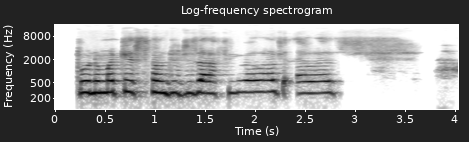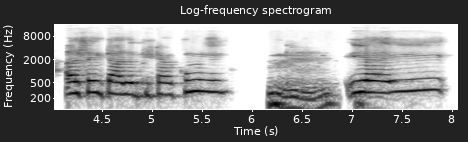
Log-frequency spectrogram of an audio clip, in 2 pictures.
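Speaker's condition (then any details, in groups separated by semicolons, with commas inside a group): Cerebral palsy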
